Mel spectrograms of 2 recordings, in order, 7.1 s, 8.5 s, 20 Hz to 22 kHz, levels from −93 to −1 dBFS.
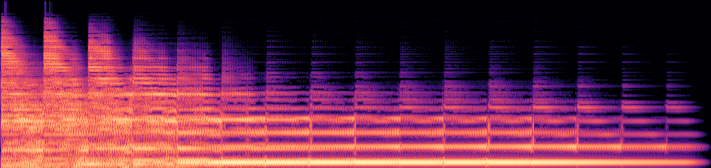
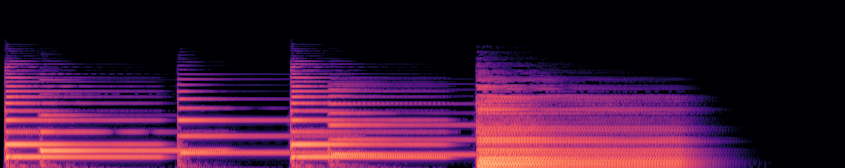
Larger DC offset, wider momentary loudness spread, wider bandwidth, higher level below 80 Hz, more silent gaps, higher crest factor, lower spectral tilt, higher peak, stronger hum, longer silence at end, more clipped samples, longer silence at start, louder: neither; second, 8 LU vs 14 LU; first, 10.5 kHz vs 5.2 kHz; first, -30 dBFS vs -36 dBFS; neither; second, 8 dB vs 18 dB; second, -6 dB/octave vs -9.5 dB/octave; first, 0 dBFS vs -6 dBFS; neither; second, 0.15 s vs 1.4 s; neither; about the same, 0 s vs 0.05 s; first, -8 LUFS vs -24 LUFS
